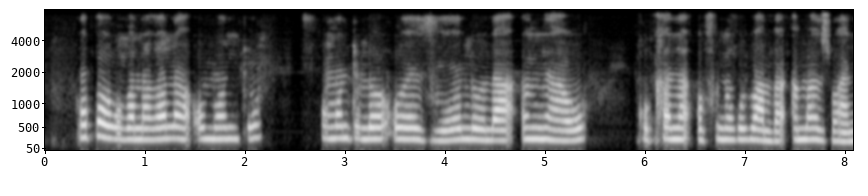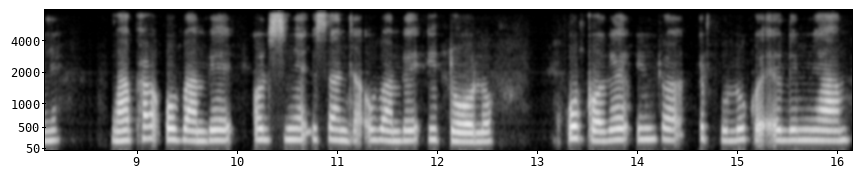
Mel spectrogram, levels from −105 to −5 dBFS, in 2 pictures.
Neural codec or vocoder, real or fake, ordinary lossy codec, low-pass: codec, 16 kHz, 4 kbps, FunCodec, trained on Chinese and English, 50 frames a second; fake; Opus, 64 kbps; 7.2 kHz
